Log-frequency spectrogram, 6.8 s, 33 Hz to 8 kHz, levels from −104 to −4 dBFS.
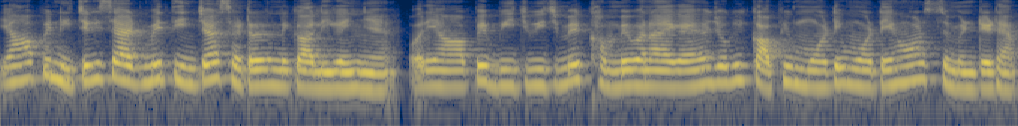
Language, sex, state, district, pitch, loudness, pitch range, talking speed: Hindi, female, Bihar, Darbhanga, 200 Hz, -26 LUFS, 185-235 Hz, 255 wpm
